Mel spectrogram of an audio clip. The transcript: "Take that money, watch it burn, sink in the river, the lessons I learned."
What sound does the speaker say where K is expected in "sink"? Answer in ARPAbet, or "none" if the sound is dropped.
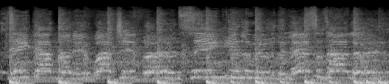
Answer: none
